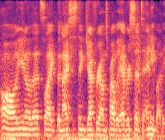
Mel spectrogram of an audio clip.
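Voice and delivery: ordinary talk, nothing marked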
